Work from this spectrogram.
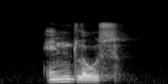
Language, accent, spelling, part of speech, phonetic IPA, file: German, Austria, endlos, adjective, [ˈɛntˌloːs], De-at-endlos.ogg
- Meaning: endless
